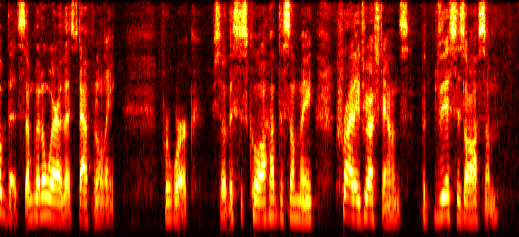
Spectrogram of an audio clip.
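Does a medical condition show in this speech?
No.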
